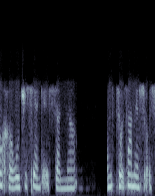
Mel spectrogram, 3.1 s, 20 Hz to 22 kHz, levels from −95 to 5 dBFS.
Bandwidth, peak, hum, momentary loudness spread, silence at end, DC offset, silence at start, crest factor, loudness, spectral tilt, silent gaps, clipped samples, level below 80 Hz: 4.1 kHz; -6 dBFS; none; 8 LU; 0 s; under 0.1%; 0 s; 16 dB; -22 LUFS; -9.5 dB/octave; none; under 0.1%; -66 dBFS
